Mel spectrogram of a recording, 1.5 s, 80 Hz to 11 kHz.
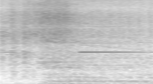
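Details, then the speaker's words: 1998 Ford Explorer Limited V8 with 4-speed automatic, fitted with a new exhaust: deep, even low rumble with a soft bubbling edge and no misses or knocks; healthy V8 burble. "tá borbulhante, recebeu um escape que parece quase mentira que o 0 a 100 vem em 10 segundos, né?"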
